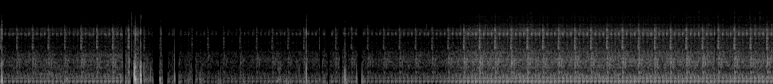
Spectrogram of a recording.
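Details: Yamaha 70 hp outboard at idle: steady knock about three times a second from fuel starvation, caused by a Honda fuel connector used instead of the Yamaha connector.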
